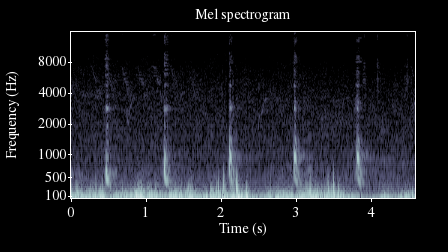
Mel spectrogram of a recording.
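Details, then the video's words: Watercock calls played as a trapping lure: five hollow, downward-sliding notes repeated roughly every 0.85 seconds over steady low rumbling background noise. "ต่อนกอีลุ้มหมานๆ ชุดต่อเสียงหมานขึ้นเร็ว"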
